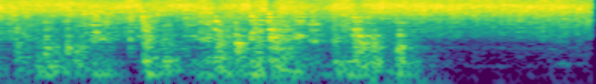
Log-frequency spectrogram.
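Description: Garlic frying in a pan while being stirred: a steady close sizzle with scraping bursts of utensil strokes, fading to quieter crackling toward the end.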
